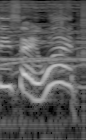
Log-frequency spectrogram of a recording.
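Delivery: high, loud mock disbelief at the callout; surprised shout. Real, not acted. Host reacting to the guest's bold battle callouts, loud surprised shout. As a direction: yell it like you can't believe she went there.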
